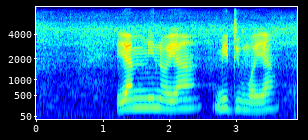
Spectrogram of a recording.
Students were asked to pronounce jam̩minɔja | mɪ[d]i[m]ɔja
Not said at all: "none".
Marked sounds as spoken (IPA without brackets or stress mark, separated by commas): d, m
